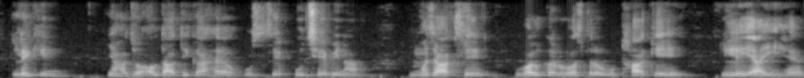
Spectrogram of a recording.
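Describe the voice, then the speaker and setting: A man reads lines from a Sanskrit drama aloud and explains them in everyday Hindi, stopping and restarting often. His voice is dark and mellow. A faint hiss with small clicks sits behind it. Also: a little high. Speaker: Sanskrit teacher. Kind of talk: explaining a Sanskrit play line by line.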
